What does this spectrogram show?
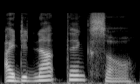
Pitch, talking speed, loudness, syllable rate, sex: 165 Hz, 215 wpm, -19 LUFS, 3.9 syllables/s, female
